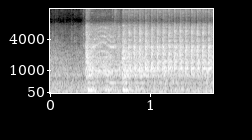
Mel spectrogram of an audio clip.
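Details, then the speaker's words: 2007 Chevy Express with no-start complaint, PCM just replaced and programmed, cold shop: touching the starter relay circuit to ground once leaves the starter cranking in steady pulses (about eight per second) without dropping out; starter circuit stuck energised, cause unconfirmed. "All I did was touch it once. And this thing, I don't want to see me. It's just cranking away. It stays cranking. The second you touch it with ground, it continues on cranking."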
